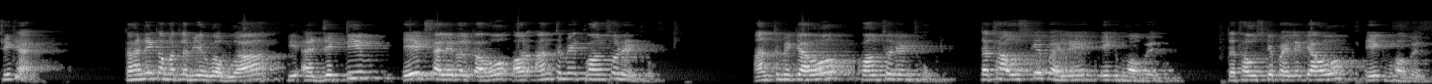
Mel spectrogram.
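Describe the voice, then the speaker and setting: Man, high voice, grammar lesson, asks and answers his own questions, long hall reverb. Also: unhurried, muffled recording. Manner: asks questions and answers them himself, repetitive drilling. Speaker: English grammar teacher. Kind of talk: classroom grammar lesson in Hindi. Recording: echoey hall, roomy reverb.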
